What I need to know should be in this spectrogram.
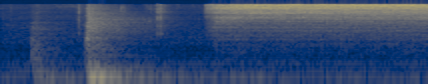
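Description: A spray can hisses steadily.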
